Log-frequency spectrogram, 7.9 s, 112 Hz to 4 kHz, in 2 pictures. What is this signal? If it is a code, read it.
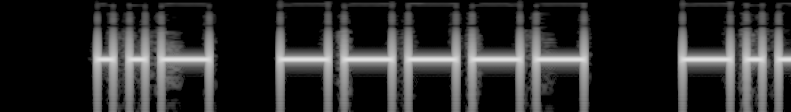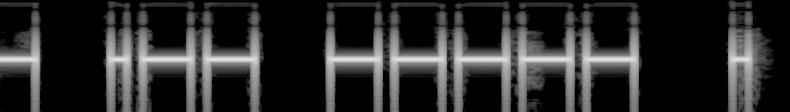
Morse code, heard as a keyed tone, about 15 wpm, spaced as for 12 wpm, 600 Hz. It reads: U0KW0E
